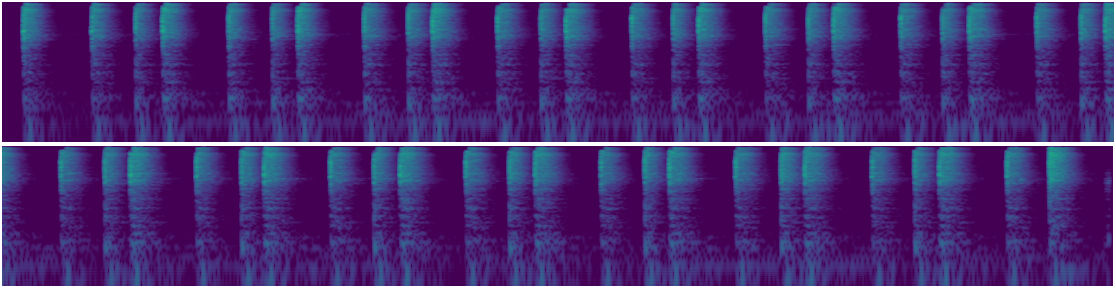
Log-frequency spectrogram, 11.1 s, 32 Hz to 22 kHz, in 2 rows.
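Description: Drum kit playing a laid-back 16th-note shuffle hi-hat groove for a song, crisp closed hi-hat strokes in a steady swung rhythm with kick and snare underneath, played alone with no talk.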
